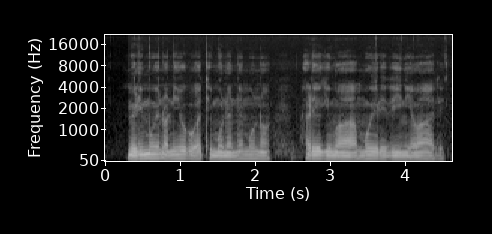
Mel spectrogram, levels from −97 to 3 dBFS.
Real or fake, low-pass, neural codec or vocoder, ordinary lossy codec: fake; none; vocoder, 44.1 kHz, 128 mel bands every 512 samples, BigVGAN v2; none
